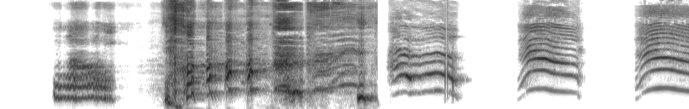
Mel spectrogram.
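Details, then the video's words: Pet cat at home, said to be arguing and talking back to its owner: three drawn-out meows, each arching up then down, come about a second apart after a burst of human laughter and chatter. "My Cat Started Arguing With Me"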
